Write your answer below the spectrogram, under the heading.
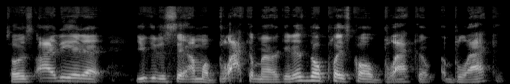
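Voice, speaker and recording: A man giving heated political commentary as a streamer host, blunt and repetitive, filling pauses with "you know" and mocking others by quoting them in put-on voices. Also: mid-range voice, bright, forceful tone.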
